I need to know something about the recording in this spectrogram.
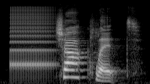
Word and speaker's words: chocolate: And this chocolate. Chocolate. Not chocolateate. Chocolateate. Chocolate. Primary stress is on the first syllable yet again.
